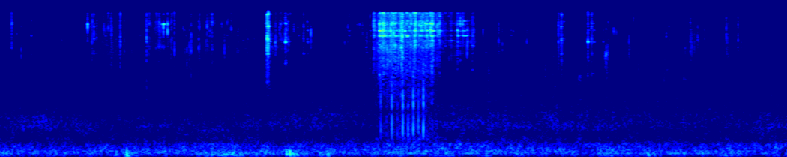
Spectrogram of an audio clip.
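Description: A dog chews and tugs at a leash.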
